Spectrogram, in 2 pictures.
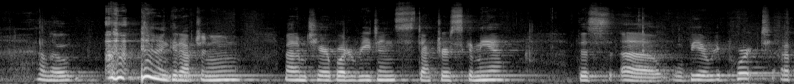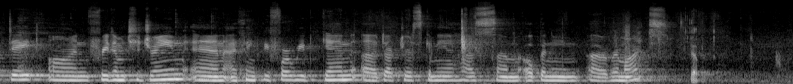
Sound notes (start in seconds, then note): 1.0 clears throat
